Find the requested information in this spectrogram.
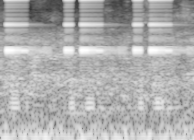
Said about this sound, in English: Your little pedometer tracker chip dealy. It's beeping.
